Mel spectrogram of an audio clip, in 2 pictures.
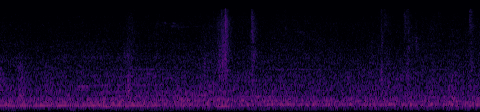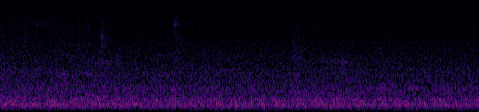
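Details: Steady fan-like hiss in a small indoor room with faint rustles where German Shorthaired Pointer puppies sleep after play, no animal calls heard.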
